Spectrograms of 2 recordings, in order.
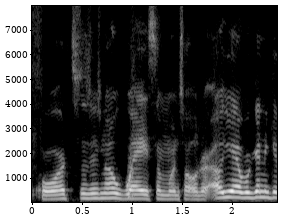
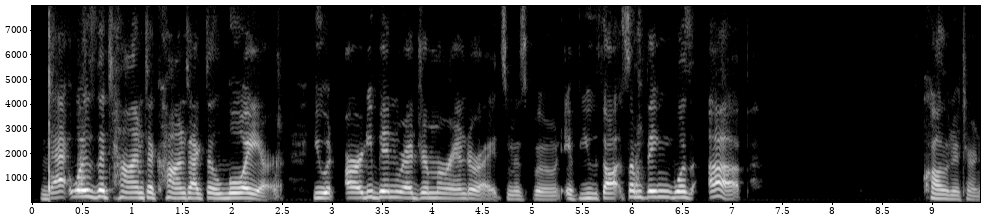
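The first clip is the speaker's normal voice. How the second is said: shouting loudly at full voice, raised; 3 semitones higher, 4 dB louder than usual. Speaking directly to the defendant, Miss Boone, about her rights, yelling. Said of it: "sorry, am I yelling too much?".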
